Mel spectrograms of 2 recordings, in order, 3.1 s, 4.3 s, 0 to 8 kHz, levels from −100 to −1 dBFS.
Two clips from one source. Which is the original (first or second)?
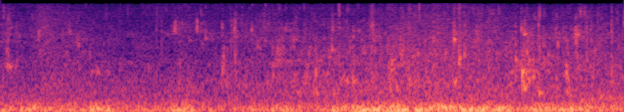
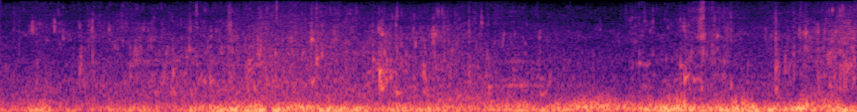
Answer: second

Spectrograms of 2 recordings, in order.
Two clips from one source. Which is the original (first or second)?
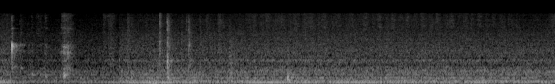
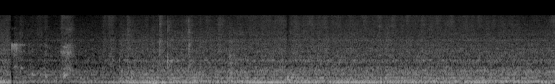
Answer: first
